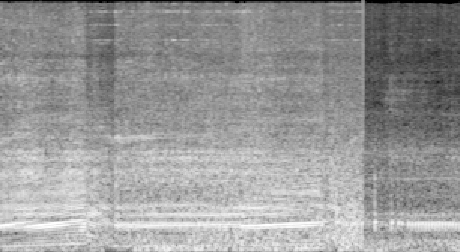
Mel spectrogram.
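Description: Motorcycle engine pulling away and accelerating, its pitch rising, dropping back at a gear change about a second in and again past four seconds, then holding steady at cruising speed. Wind rushes on the bike-mounted microphone.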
